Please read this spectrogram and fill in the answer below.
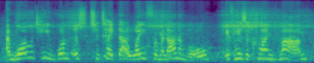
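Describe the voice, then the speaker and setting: A woman's voice: sits high, brisk. A woman interviewing passersby outdoors, talking in an earnest, persuasive way and asking probing questions. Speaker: street interviewer. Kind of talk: street outreach conversation. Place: outdoors in a busy public street. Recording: outdoor street recording with crowd noise.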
